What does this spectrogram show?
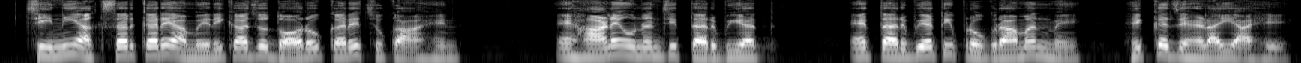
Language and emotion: Sindhi, neutral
